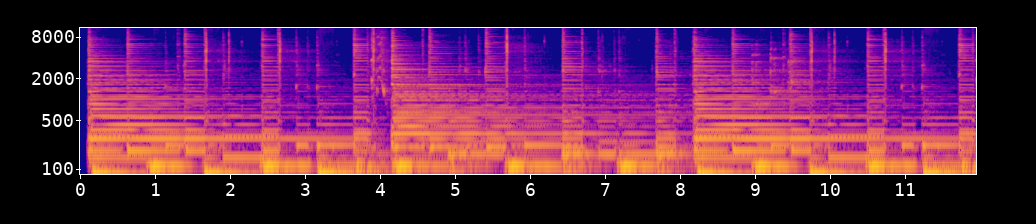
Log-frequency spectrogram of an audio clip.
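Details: Plucked acoustic guitar music with steady low chords and bright repeated notes, and no animal voices at all.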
